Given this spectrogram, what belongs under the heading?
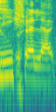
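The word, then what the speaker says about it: Michalak: I don't know how to pronounce that. I'm sorry, you do this. Michelak.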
